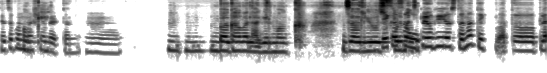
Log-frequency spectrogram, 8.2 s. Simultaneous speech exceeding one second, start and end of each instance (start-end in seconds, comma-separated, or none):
none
